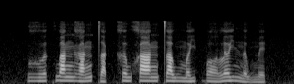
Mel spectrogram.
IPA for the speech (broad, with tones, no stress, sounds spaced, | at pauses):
ɣ u˨˦ ə̯ k w a˧ ŋ ɣ a˨˦ ŋ t̪ a˨˩ k̚ x ə˧ w x aː˧ ŋ t̪ a˧ w m ə˨˦ j ɓ ɔ̤˨˩ l ə˧ j n ə̰˧˨ w m e˨˩ k̚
